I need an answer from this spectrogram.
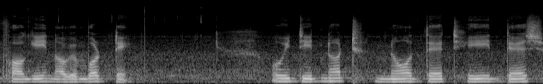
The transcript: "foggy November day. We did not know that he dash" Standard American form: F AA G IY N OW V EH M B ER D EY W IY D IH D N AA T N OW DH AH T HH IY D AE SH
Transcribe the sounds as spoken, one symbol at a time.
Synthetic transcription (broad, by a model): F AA G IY N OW B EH M B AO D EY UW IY D IH D N AA T N OW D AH T HH IY D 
